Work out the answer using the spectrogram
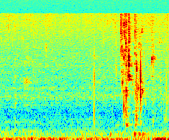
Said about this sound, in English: And hold on, I got to take a sip of water because my mouth is dry from ranting about the stars.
